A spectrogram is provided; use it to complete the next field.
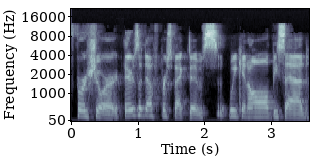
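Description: In an American accent, a woman with a plain, everyday voice speaks at a fairly low pitch with ordinary pitch variation against a quiet background. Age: 30s. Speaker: comedian. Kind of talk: casual chat.

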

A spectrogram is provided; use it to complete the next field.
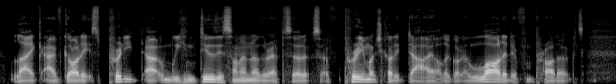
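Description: In a very deep, low voice, a man talks very fast with fairly even intonation, the sound dry and close with no echo. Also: hardly any pauses. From northern England. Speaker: podcast co-host. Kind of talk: casual chat. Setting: studio.

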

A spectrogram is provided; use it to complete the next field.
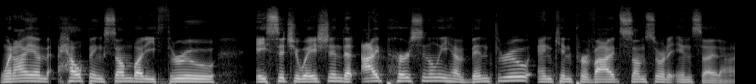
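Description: This man's voice sits at a medium pitch, moving at a moderate pace with ordinary pitch variation. The recording is very clean and dry, close-miked with a silent background and no echo. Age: 30s. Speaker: vlogger. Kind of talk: personal vlog monologue. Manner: casual, hesitant with fillers.

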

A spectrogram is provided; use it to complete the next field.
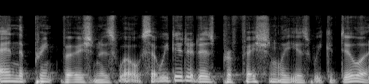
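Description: Against a quiet background, a man talks at a fairly quick pace and medium pitch in an ordinary speaking voice. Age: 60s. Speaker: podcast host. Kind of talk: solo podcast monologue. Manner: repeats words when starting sentences.

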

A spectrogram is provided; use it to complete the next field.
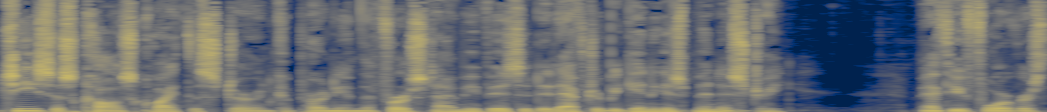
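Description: Plain reading aloud, the surroundings quiet

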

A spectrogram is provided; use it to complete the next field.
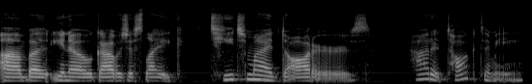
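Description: Over music in the background, a woman with an American accent talks at a very slow pace with a fairly low pitch and ordinary pitch variation. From North Carolina (High Point). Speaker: church leader. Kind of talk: casual chat.

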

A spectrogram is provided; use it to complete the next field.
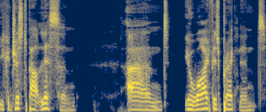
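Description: With vocal fry in his medium-pitched voice, a man speaks very slowly in a dry, close sound with no echo. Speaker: patient sharing illness experience. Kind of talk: interview.

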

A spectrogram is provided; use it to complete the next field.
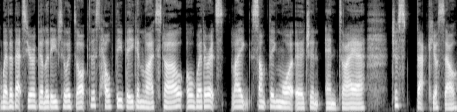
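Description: A woman's very deep, low voice in a New Zealand accent, with fairly even intonation and very even loudness, on a very clean recording with a silent background and a dry, close sound with no echo. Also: moderate pace. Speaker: health coach and business owner. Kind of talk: interview conversation.

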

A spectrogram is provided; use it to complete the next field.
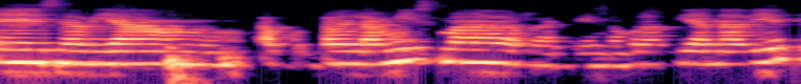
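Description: With a fairly high pitch, a woman speaks at a fairly slow pace in a monotone, flat intonation. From Asturias, Spain (Oviedo). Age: 20s. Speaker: data and AI professional. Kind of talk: casual interview.

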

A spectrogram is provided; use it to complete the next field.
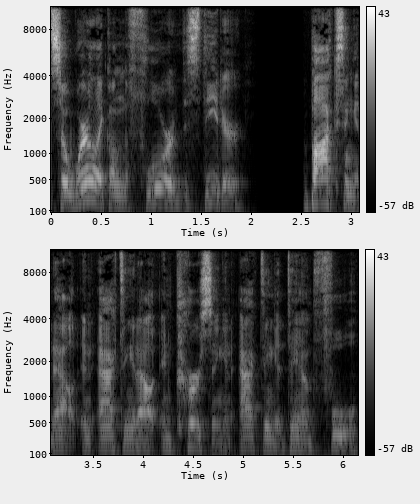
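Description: An animated man with an American accent talks at a moderate pace. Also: very clean recording, silent background. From US, Washington D.C. suburbs. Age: 30s. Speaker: podcast host, filmmaker. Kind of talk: casual chat.

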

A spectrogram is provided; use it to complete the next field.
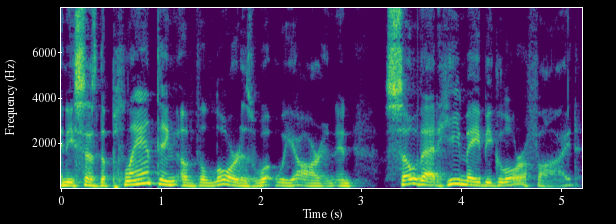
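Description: Very clean recording with a silent background: a man's somewhat breathy, fairly high-pitched voice with lively intonation. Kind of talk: sermon-like teaching conversation. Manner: earnest, teaching.

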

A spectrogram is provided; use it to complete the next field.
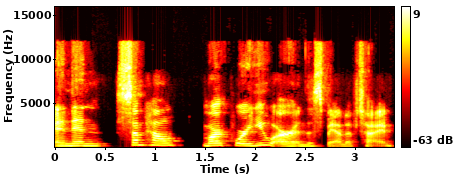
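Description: A woman speaks with an ordinary speaking voice, fairly high in pitch, using lively intonation. Her pace is fairly slow, and the background is quiet. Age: 40s. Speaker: podcast host, relationship coach. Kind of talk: casual chat.

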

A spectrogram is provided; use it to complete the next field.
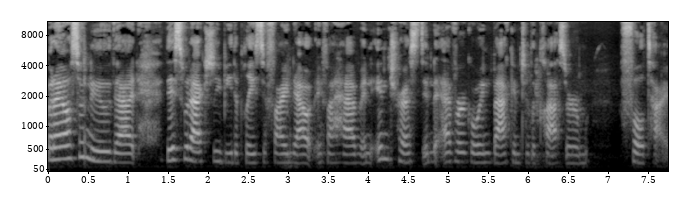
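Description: A woman speaks at a medium pitch and a moderate pace. Her tone is bright and sharp, with ordinary pitch variation. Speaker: podcast host and teacher. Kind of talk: casual podcast monologue.

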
